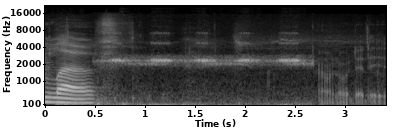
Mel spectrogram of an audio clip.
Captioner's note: crickets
